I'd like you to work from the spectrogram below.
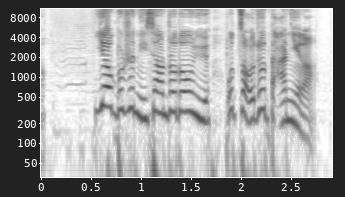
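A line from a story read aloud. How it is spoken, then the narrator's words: Suppressed anger. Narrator (Chinese): 他隐忍着怒气说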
